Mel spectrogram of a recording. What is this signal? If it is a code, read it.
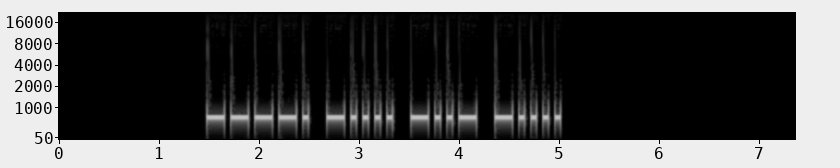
Morse code, heard as a keyed tone, about 22 wpm, 700 Hz. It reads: 96X6
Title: Speed-Racing - Four Letter-Number Combinations - 20wpm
